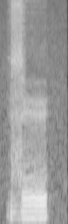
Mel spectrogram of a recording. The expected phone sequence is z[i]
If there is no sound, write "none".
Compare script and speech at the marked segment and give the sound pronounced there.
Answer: e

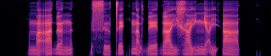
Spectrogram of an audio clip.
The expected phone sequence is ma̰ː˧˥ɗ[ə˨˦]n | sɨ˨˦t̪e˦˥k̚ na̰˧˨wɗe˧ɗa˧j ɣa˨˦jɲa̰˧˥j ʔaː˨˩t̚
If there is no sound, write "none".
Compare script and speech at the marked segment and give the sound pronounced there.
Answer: ə˨˦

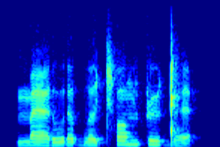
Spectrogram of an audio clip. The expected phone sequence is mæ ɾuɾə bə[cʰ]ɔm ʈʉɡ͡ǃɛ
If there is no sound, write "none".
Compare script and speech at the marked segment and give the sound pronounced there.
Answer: cʰ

